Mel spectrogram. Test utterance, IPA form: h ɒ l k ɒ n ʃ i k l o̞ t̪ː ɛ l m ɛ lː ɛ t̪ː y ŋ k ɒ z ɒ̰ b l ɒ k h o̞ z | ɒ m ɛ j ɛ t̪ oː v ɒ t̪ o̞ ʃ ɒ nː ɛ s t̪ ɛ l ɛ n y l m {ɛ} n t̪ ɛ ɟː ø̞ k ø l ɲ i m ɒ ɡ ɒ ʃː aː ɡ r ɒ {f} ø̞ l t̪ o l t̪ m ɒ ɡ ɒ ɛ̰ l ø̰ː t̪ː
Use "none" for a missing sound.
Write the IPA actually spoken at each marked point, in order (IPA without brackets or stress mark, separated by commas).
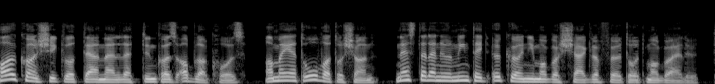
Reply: i, f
